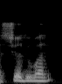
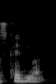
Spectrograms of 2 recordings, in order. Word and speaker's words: schedule: We have two ways, either schedule or schedule. The American pronunciation is schedule, the British is schedule.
